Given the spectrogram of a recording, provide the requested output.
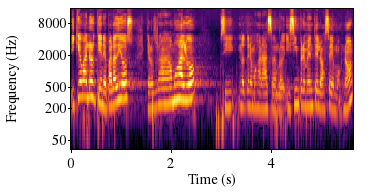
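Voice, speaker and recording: A woman's very fast speech with very wide pitch swings, over noticeable background noise. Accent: Rioplatense. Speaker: preacher. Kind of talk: sermon.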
